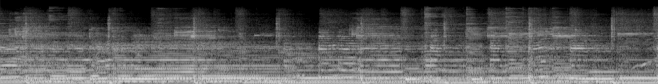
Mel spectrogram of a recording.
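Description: Live country-rock band playing an instrumental passage: electric guitars over bass guitar and a steady drum beat, with no singing, heard from out in the audience.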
